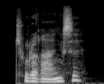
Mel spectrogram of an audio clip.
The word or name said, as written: tolerance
